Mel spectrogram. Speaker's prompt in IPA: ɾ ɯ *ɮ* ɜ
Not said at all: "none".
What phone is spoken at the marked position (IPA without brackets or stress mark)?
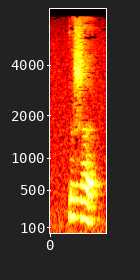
ɮ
